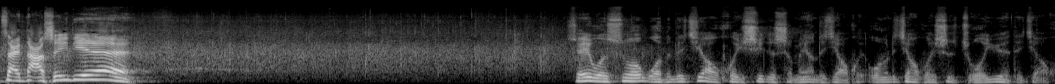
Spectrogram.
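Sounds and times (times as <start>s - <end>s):
speech: 0.0s - 1.5s, 5.8s - 10.5s
audience applause: 0.0s - 6.8s.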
